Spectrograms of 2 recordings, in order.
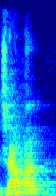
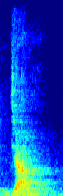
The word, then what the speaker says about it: llama: Hay una segunda versión cheísta, que es la que más se ve ahora, por lo menos en Bavia, que es chama, pronunciada como en castellano, con una CH. Y luego está la versión castellana, que es llama.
